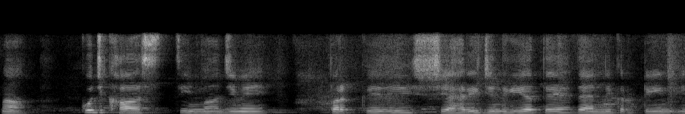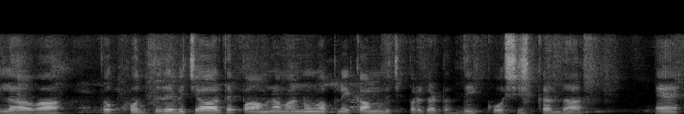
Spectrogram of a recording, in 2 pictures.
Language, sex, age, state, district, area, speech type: Punjabi, male, 45-60, Punjab, Jalandhar, urban, spontaneous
